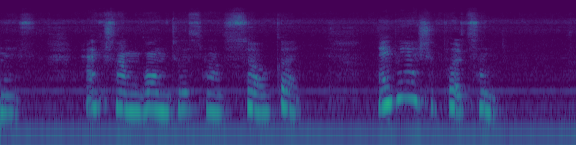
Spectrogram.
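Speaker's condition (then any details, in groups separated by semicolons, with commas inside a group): Brain injury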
